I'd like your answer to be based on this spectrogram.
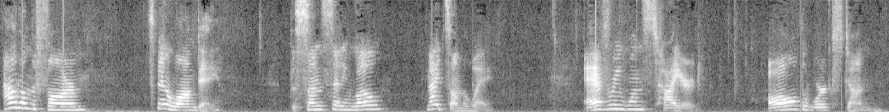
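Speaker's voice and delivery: put-on slow, gentle read-aloud for children; storybook reading. A narrator's reading. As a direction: read it to little ones, unhurried. Reads picture book aloud.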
